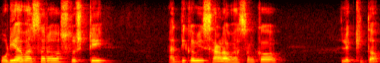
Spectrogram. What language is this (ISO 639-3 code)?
ori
